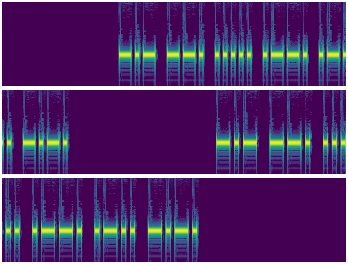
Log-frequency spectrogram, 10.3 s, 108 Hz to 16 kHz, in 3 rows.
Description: Morse code, heard as a keyed tone, about 29 wpm, 700 Hz. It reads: KG5PLC KG5PLC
